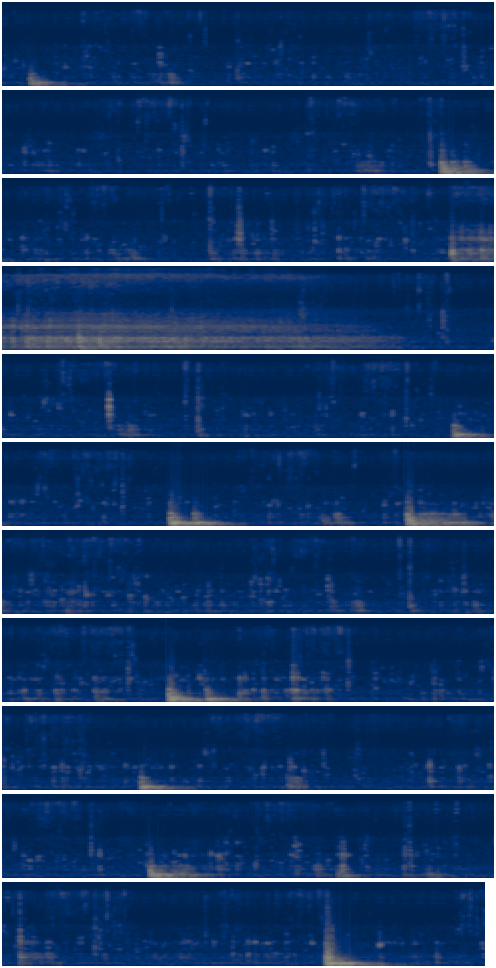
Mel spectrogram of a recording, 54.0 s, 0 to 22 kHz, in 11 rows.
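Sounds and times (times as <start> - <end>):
paddle strokes in water: 0.0 - 54.0
faint ticks: 20.7 - 21.9.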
